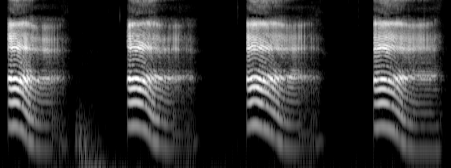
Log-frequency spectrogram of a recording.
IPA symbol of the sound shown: ə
